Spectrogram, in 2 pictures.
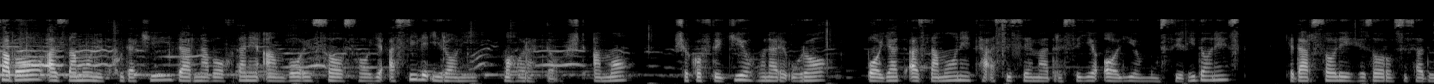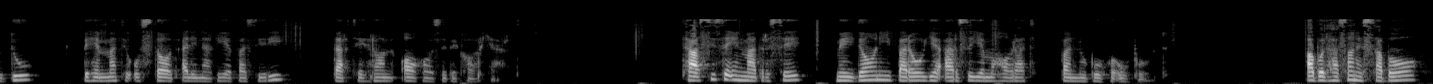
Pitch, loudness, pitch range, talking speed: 175 Hz, -25 LUFS, 165-205 Hz, 110 wpm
